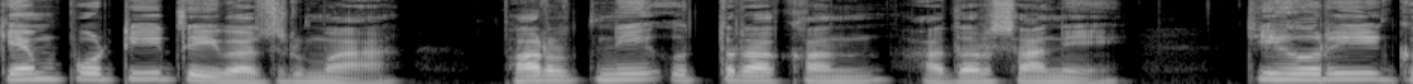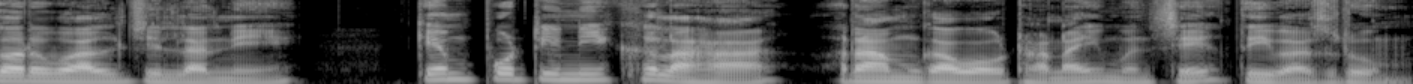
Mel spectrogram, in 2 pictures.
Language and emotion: Bodo, neutral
